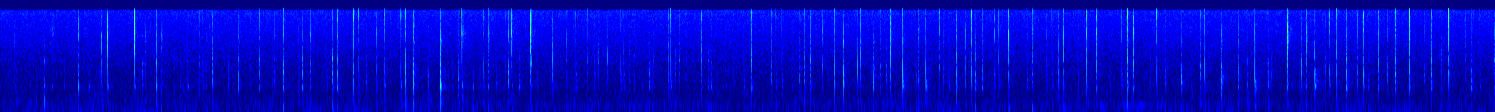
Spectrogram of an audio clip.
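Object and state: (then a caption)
Plastic cosmetic tub. A large round plastic tub of aloe soothing gel is held up while long nails tap rapidly on its lid and side. Quiet, dry, bright clicks patter in a steady, uneven stream for the whole clip, each one sharp and ending instantly with no ring over a faint hiss.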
